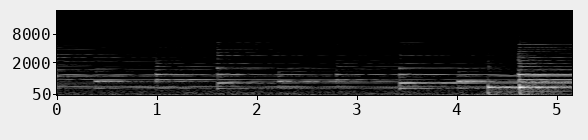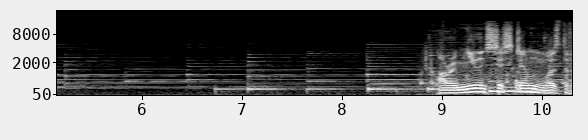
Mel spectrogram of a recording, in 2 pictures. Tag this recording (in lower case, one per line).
keyboard (musical)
